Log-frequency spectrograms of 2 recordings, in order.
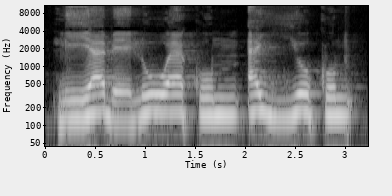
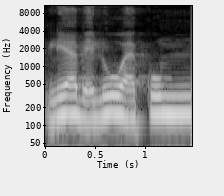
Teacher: মিম সাকিনকে স্পষ্ট করে গুন্না ছাড়া পড়তে হবে। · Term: ইজহার সাফা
